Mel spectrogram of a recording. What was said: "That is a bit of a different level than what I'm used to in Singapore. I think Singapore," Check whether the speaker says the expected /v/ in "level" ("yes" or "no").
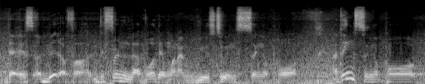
yes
